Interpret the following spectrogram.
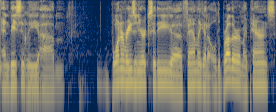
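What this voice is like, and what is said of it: Slight East Coast American accent. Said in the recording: “My accent is a little bit, uh, a little East Coast though.”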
